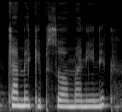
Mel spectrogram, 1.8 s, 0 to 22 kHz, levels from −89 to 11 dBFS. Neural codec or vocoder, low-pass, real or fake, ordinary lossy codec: vocoder, 44.1 kHz, 128 mel bands every 256 samples, BigVGAN v2; 19.8 kHz; fake; none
